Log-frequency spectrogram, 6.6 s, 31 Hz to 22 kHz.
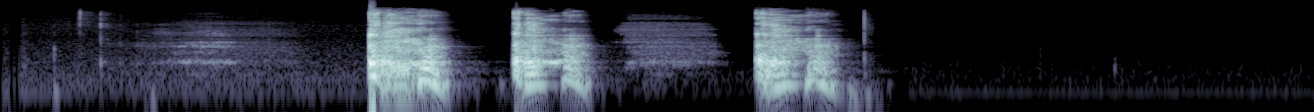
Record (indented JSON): {
  "three_cough_length": "6.6 s",
  "three_cough_amplitude": 32768,
  "three_cough_signal_mean_std_ratio": 0.27,
  "survey_phase": "beta (2021-08-13 to 2022-03-07)",
  "age": "45-64",
  "gender": "Male",
  "wearing_mask": "No",
  "symptom_cough_any": true,
  "symptom_new_continuous_cough": true,
  "symptom_runny_or_blocked_nose": true,
  "symptom_sore_throat": true,
  "symptom_fatigue": true,
  "symptom_onset": "2 days",
  "smoker_status": "Never smoked",
  "respiratory_condition_asthma": false,
  "respiratory_condition_other": false,
  "recruitment_source": "Test and Trace",
  "submission_delay": "2 days",
  "covid_test_result": "Positive",
  "covid_test_method": "RT-qPCR",
  "covid_ct_value": 23.0,
  "covid_ct_gene": "N gene"
}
